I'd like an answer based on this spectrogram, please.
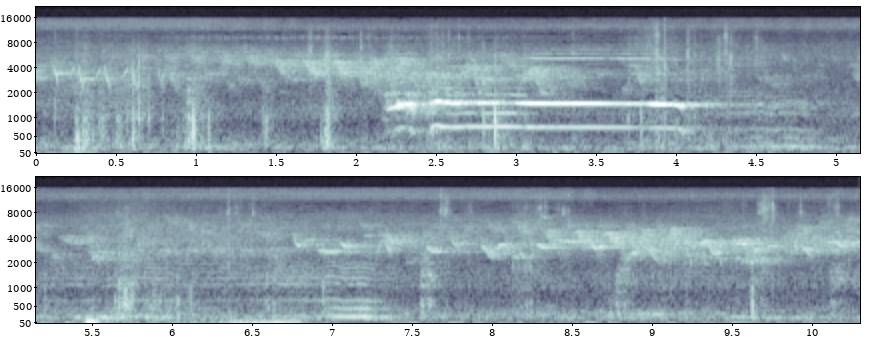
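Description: A rooster crowing once, a long held call about two seconds in, with high chirping calls and scattered small clicks from the flock around it.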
